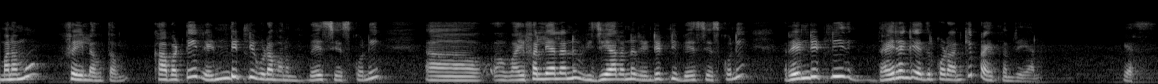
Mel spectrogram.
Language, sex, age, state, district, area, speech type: Telugu, female, 60+, Telangana, Hyderabad, urban, spontaneous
